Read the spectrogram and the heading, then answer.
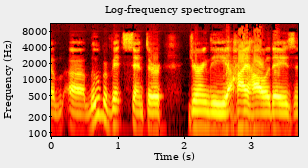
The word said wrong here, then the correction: Lubavitch: Well, actually, that's pronounced Lubavitch. The accent is on the second syllable, Lubavitch.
